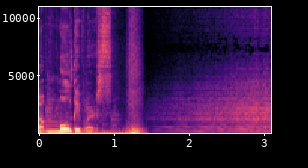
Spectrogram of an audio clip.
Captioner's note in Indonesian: suara transisi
